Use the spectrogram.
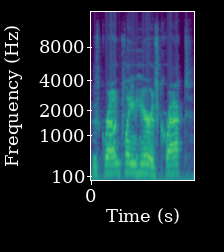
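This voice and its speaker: A man's voice: a little high, little pitch movement, takes it slowly, bright, forceful tone. A man who works as a repair technician, talking unscripted as he inspects his work, thinking aloud, repeating himself and swearing mildly. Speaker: radio repair technician and channel host.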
